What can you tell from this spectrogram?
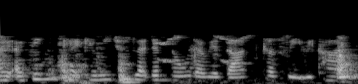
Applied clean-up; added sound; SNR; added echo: classical method Wiener filter.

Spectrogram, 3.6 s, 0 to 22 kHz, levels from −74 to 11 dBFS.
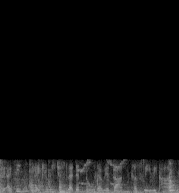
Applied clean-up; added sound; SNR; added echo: none; Sliding door; -1 dB; none.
